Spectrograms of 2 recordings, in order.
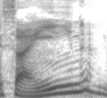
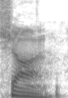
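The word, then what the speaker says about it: Sian: It's S-I-A-N. Is it Sion? Is it Sean? – I'm going to say Sain. – Sain? There's no E. It's S-I-A-N. – But the I can be in certain languages. – Sean. – Oh, it's Sean. That's how it's pronounced. Sean.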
